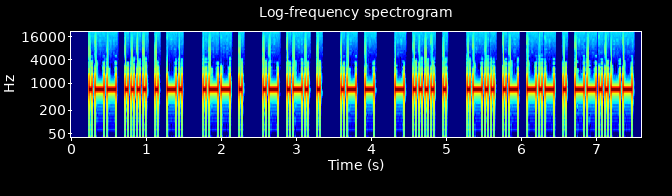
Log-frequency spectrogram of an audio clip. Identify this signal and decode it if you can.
Morse code, heard as a keyed tone, about 30 wpm, 700 Hz. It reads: WHEN WE ARE AT THE LAKE,
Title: Sentences from Top 1100 Words 30wpm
